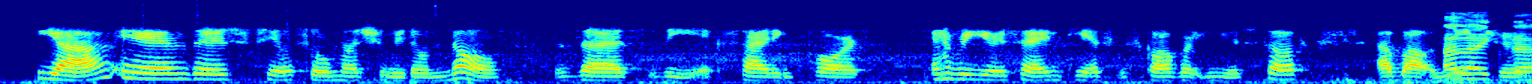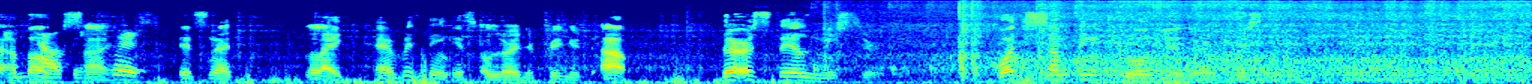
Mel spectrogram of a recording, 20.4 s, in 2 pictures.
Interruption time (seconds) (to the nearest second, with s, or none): 10 s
